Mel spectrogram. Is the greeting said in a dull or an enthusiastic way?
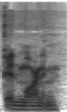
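dull. It is said flatly, without energy. The speaker is not glad to be there. The speaker calls it wrong. "I go, "Ah, yeah, good morning.""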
